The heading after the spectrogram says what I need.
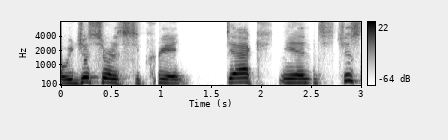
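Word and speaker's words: deque: Uh, so there's our deck. I used to call this DQ, but apparently that is not how you're supposed to pronounce it.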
